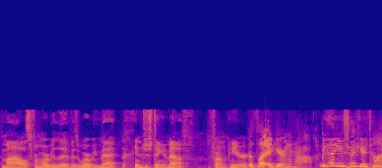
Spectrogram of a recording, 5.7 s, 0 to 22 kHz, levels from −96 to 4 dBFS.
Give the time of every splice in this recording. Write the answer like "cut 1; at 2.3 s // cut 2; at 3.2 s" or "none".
cut 1; at 3.7 s // cut 2; at 4.8 s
